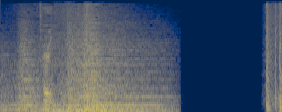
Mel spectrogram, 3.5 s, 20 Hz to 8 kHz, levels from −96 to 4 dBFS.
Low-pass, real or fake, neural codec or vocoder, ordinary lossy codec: 7.2 kHz; real; none; none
